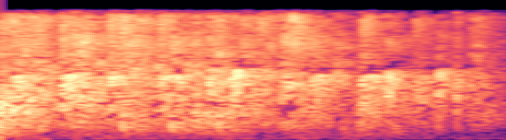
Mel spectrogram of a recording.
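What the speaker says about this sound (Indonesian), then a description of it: "Tepuk tangan buat Azam Said" Continuous applause from a classroom of students, a steady dense wash of clapping filling the whole stretch at close range.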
